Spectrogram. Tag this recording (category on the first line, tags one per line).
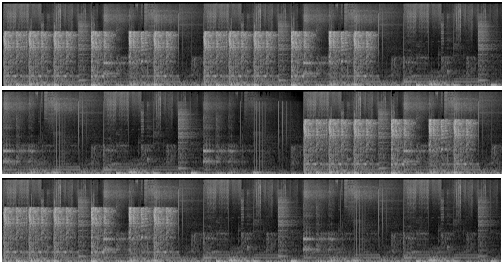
Music > Multiple instruments
Ambient
Sci-fi
Industrial
Underground
Noise
Cyberpunk
Horror
Soundtrack
Games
